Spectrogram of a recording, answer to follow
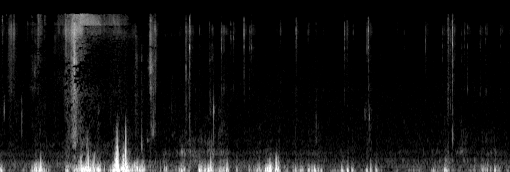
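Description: Faint, irregular clicking and low handling thumps from a small spinning reel being cranked and the rod being worked by hand. There is a brief rush of noise about one and a half seconds in.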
